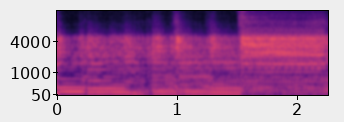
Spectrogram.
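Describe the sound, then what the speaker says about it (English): An electric guitar on the distortion channel of a Marshall DSL-1 tube amp plays a few loud, saturated chords in quick succession, each sustaining before the next change. "So, and it's on the distortion channel."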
